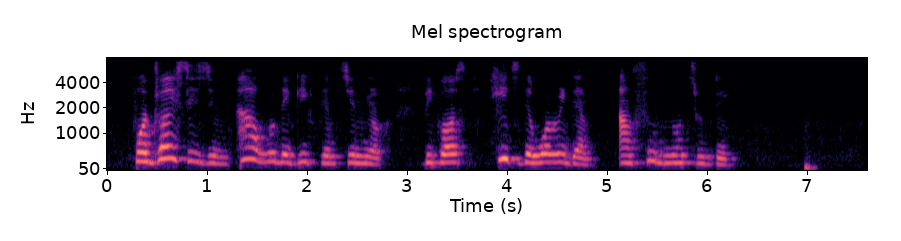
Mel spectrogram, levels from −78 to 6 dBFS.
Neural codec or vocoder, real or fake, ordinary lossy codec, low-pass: codec, 44.1 kHz, 3.4 kbps, Pupu-Codec; fake; Opus, 24 kbps; 7.2 kHz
